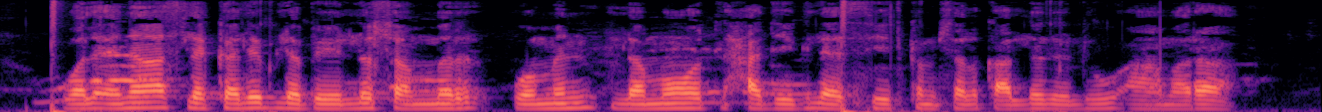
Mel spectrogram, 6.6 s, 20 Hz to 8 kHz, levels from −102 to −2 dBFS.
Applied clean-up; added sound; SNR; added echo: none; Glass; 19 dB; none.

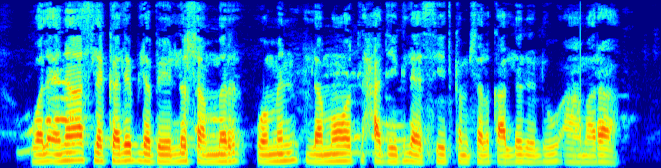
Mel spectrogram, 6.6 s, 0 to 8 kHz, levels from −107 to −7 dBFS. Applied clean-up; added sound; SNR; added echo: none; none; none; none.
